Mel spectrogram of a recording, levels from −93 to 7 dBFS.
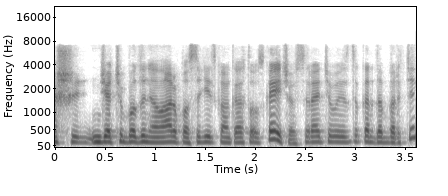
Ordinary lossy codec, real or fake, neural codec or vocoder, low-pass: MP3, 48 kbps; fake; codec, 16 kHz, 0.8 kbps, ZipCodec; 7.2 kHz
